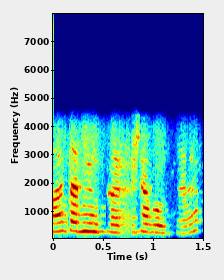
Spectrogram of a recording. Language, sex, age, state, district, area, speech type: Marathi, female, 18-30, Maharashtra, Mumbai Suburban, urban, conversation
